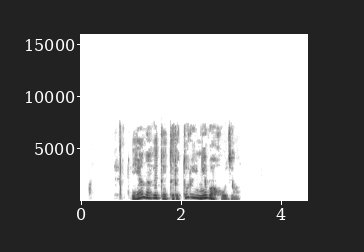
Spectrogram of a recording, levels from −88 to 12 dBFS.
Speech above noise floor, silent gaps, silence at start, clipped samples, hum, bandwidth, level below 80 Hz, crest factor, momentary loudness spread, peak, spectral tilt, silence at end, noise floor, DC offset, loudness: over 72 dB; none; 0.75 s; under 0.1%; 50 Hz at -45 dBFS; 7.6 kHz; -60 dBFS; 18 dB; 17 LU; -2 dBFS; -6 dB/octave; 1.4 s; under -90 dBFS; under 0.1%; -19 LUFS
